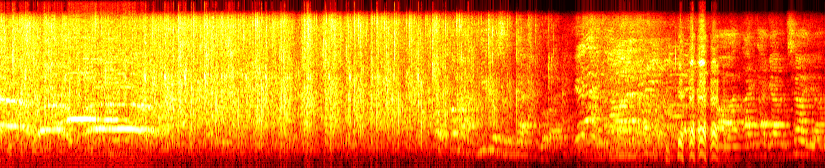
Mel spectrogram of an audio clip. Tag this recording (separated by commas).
Speech, man speaking, Conversation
